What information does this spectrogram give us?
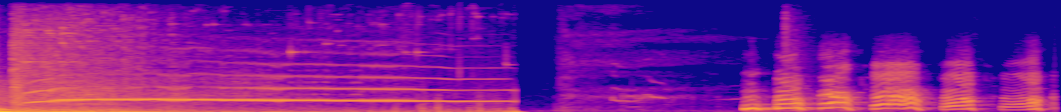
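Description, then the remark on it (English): A female cartoon character's long, loud, shrill scream as she flies out of a window holds one steady pitch for over two seconds and cuts off abruptly. After a brief near-silence, rhythmic bursts of laughter follow. “Well, here is that scream.”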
